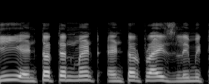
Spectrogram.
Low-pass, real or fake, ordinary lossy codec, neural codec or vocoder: 7.2 kHz; real; none; none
